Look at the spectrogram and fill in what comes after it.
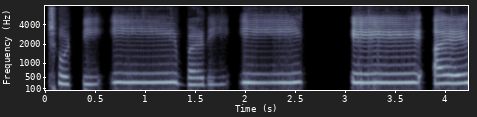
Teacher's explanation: वे स्वर जिनके उच्चारण में जीभ के आगे का भाग काम करता है अग्र स्वर कहलाते हैं।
